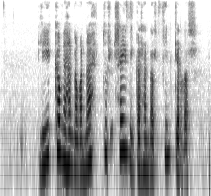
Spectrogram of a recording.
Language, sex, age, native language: Icelandic, female, 50-59, Icelandic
